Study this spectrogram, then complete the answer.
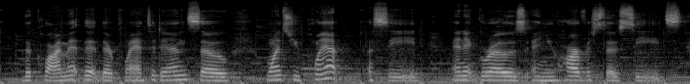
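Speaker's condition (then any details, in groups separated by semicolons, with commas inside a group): No condition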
